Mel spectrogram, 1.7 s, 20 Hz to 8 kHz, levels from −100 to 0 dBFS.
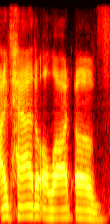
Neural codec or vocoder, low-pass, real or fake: none; 7.2 kHz; real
